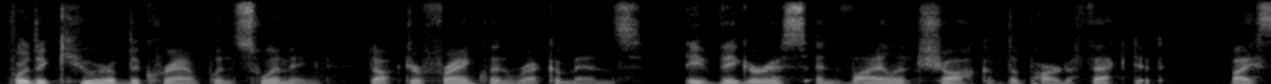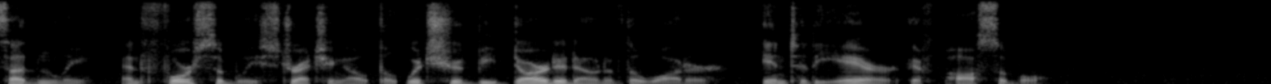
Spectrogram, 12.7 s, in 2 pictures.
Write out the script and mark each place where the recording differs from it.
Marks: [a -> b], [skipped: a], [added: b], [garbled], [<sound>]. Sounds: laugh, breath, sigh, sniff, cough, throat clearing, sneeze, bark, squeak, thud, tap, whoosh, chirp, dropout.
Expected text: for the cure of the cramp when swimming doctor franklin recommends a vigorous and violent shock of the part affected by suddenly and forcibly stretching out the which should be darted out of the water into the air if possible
for the cure of the cramp when swimming doctor franklin recommends a vigorous and violent shock of the part affected by suddenly and forcibly stretching out the which should be darted out of the water into the air if possible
